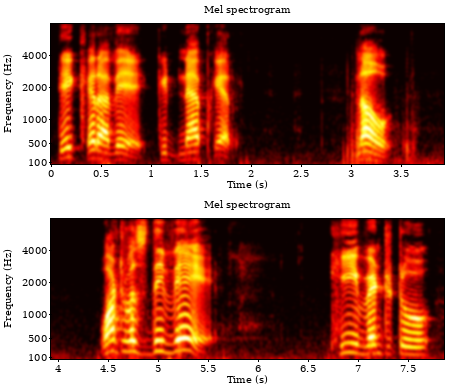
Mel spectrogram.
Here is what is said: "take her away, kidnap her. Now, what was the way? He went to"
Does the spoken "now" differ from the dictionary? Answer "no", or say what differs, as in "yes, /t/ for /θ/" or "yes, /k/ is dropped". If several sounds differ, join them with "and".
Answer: no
